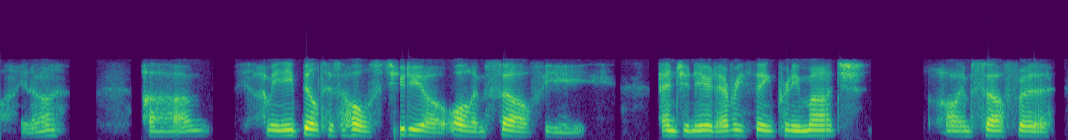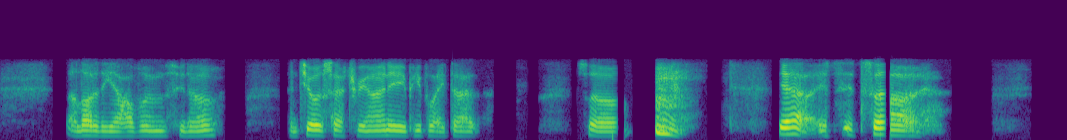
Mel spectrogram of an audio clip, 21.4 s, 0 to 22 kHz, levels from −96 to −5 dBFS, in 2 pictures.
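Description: Packet loss with pitch repetition hits the telephone-band speech at 3.94 s (60 ms), 8.22 s (40 ms), 16.8 s (120 ms) and 19.48 s (100 ms). The receiver loops the last pitch period, so the two short gaps sound like a held buzz. On a spectrogram they show as flat, frozen harmonics. The two longer gaps fade into a waveform dip before the speech cross-fades back in.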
